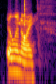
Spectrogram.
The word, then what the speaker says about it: Illinois: There are only two state names that end with a silent S. Name one of them. – Illinois.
